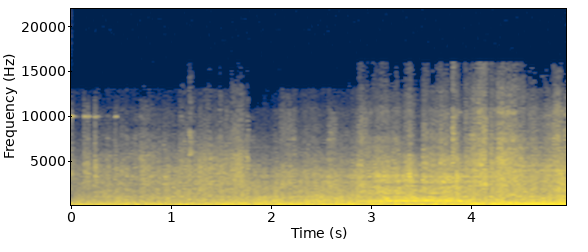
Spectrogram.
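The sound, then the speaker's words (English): A steady, heavy mechanical rumble of a train, continuous and fairly loud throughout with a low roar and faint rattling texture, no voices present. “Sue watched the last man hop onto the train”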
